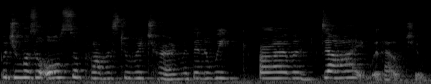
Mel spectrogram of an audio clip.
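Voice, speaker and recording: A woman's put-on character voice at a moderate pace, with clear background noise. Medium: read story.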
